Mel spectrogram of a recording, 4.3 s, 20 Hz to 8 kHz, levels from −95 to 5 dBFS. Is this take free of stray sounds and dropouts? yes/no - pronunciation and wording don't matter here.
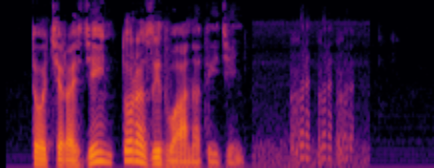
no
